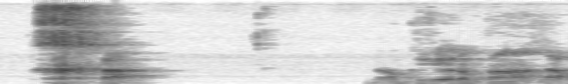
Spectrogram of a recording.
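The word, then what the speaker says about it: خ: Et pour la troisième, Kha. C'est comme si vous allez cracher. Kha.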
